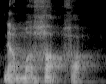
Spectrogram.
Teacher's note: a distinct hard aspiration represented by the letter ha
